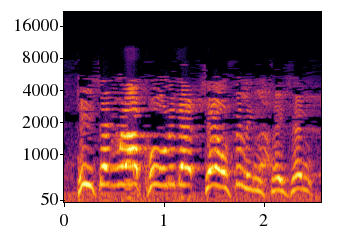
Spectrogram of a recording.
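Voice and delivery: high, building revival cry; exultant pulpit shouting, voice pitched high; full-force preaching. Real, not acted.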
